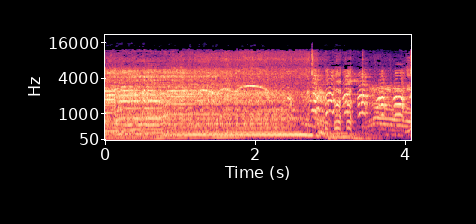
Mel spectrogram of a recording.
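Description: Live rock band with electric guitars holding a long, loud sustained chord, which breaks up near the end into a burst of swooping, bending pitches.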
